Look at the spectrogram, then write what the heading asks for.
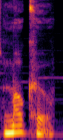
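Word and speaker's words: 木: For instance, the kanji for tree can be read as ki in some contexts, while in compound words, it may be pronounced as moku.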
